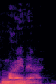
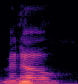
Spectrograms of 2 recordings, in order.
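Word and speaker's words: Minot: but that was really it's Min not yeah Mano Mano North Dakota that's the French pronunciation yeah we Americans call it Min not here I see okay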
